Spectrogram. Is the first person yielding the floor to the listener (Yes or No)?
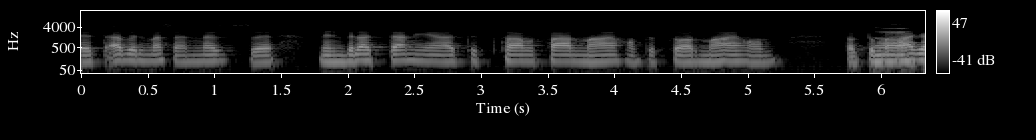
No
